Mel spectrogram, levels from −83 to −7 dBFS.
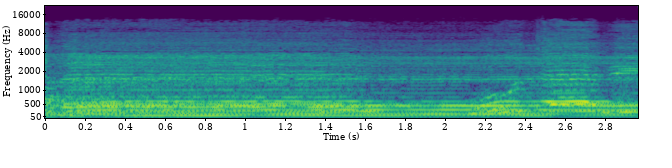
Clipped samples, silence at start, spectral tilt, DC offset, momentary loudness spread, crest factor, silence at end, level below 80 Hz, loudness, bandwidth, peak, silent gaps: under 0.1%; 0 s; -6 dB/octave; under 0.1%; 5 LU; 14 dB; 0 s; -46 dBFS; -18 LUFS; 14 kHz; -4 dBFS; none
